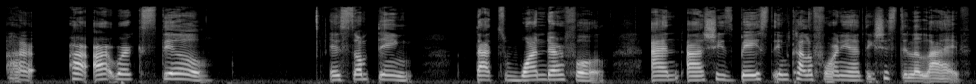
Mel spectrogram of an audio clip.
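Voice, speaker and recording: A woman hosts her own podcast alone, talking in a loose, rambling way and laughing often. Her slightly high voice is thick with gravelly fry. The sound is dry and close, with no room echo. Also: fairly bright tone. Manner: chatty, rambling, with frequent laughs. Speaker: podcast host. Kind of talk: casual solo podcast chat.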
